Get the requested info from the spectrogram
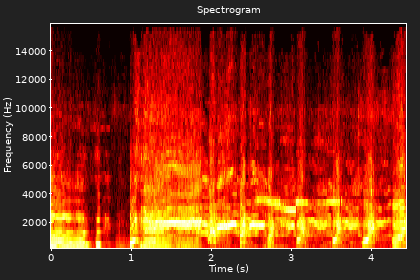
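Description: High-pitched laughter: a short shrill cry about a second in, then a rapid run of rising laughs at about three a second.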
